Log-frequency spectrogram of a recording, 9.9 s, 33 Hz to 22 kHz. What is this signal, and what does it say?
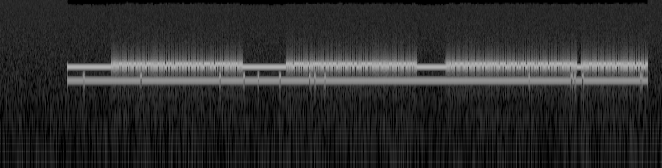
300-baud modem data (V.21 tones), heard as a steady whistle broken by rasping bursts, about 300 baud, 200 Hz shift.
